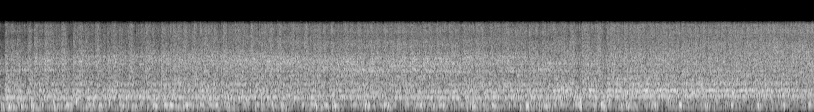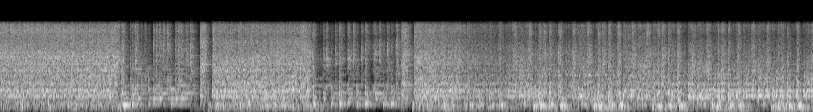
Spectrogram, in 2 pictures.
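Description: A bandset drum ensemble: large rope-tensioned bass drums beaten with curved sticks, with smaller side drums played with thin sticks in a fast, dense, continuous rhythm. The deep bass drums drop out briefly twice, about two-thirds of the way in, while the lighter drumming carries on.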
